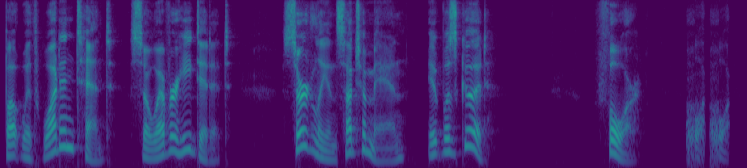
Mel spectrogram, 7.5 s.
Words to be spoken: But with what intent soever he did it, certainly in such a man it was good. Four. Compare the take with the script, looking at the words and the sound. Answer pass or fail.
fail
